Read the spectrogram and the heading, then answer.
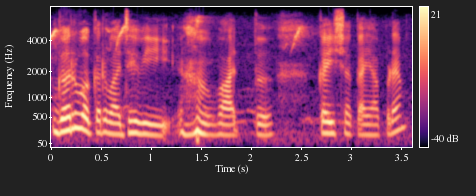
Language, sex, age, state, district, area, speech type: Gujarati, female, 18-30, Gujarat, Rajkot, urban, spontaneous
